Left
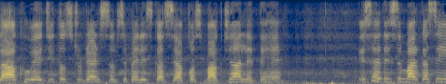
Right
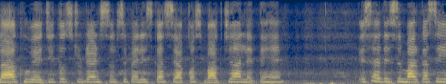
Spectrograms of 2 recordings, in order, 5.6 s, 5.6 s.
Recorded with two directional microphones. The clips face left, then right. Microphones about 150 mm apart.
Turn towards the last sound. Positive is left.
turn(degrees=-15)  # may be behind; listen again after turning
